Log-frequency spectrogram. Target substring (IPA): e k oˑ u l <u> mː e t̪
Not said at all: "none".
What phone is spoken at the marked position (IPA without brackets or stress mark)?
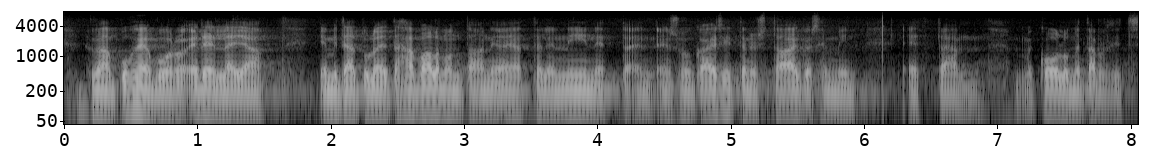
u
